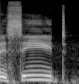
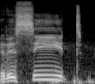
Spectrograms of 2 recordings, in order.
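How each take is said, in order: No difference in how they are said.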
